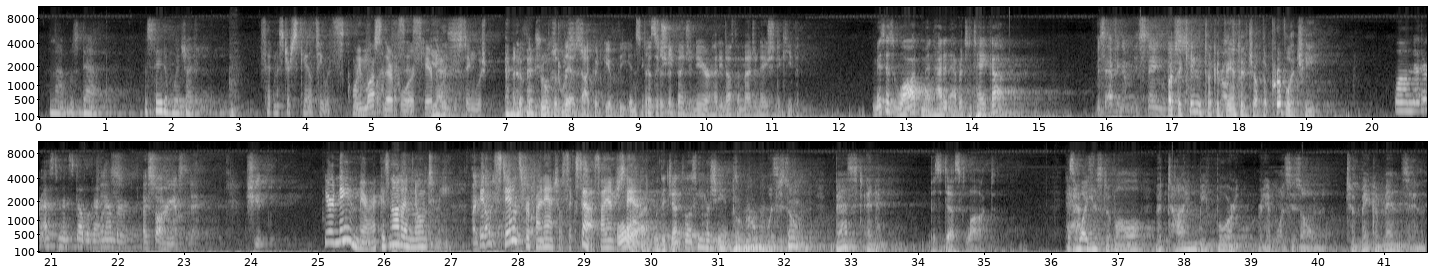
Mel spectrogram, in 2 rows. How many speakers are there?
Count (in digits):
10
